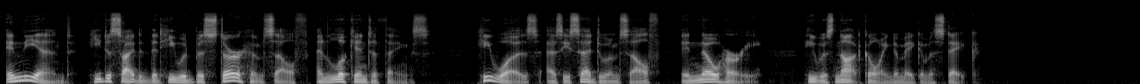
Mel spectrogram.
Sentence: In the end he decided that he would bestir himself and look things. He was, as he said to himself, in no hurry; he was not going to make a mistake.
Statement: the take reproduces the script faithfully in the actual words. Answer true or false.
false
